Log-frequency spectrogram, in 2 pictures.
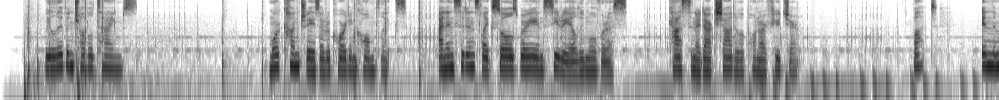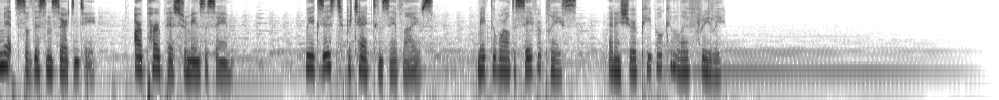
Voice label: Charity Appeal Commercial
